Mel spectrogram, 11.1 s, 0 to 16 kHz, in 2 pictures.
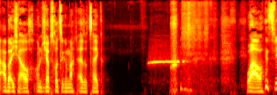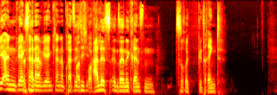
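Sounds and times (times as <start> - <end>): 
speech: 0.0 - 2.2, 3.4 - 4.0, 4.9 - 10.1
person whistling a single sustained note: 2.9 - 3.9
laughter: 3.4 - 4.4.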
